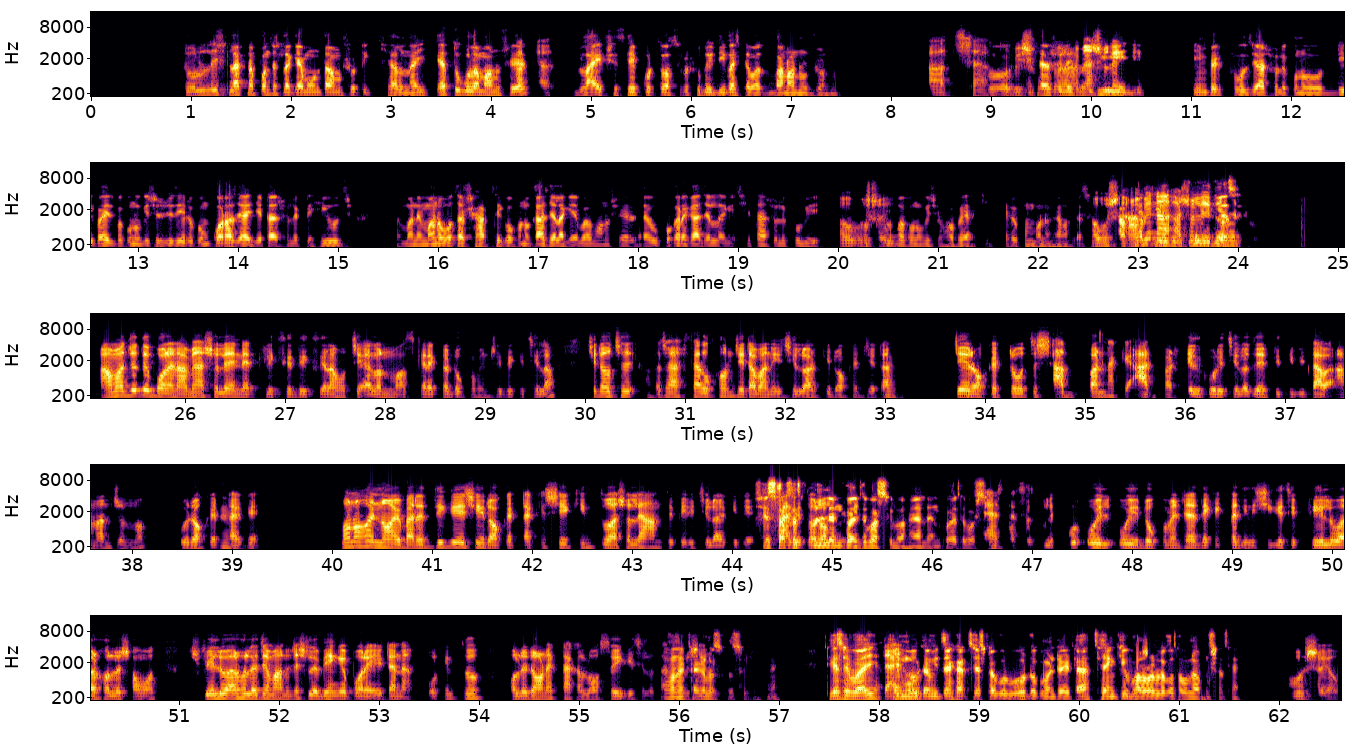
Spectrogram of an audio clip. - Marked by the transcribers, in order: in English: "Impactful"; in English: "Huge"; in English: "successfully Land"; in English: "Successful"; in English: "failure"; in English: "failure"; in English: "Already"; in English: "Success"
- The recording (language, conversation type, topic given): Bengali, unstructured, আপনার জীবনে কি এমন কোনো সিনেমা দেখার অভিজ্ঞতা আছে, যা আপনাকে বদলে দিয়েছে?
